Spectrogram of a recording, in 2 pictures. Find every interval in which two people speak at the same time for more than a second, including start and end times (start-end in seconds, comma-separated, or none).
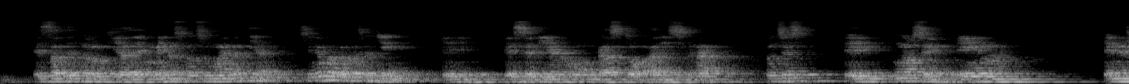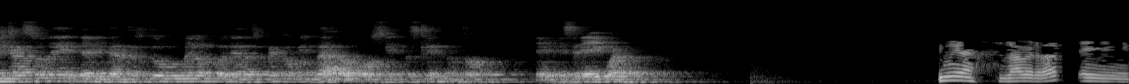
none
